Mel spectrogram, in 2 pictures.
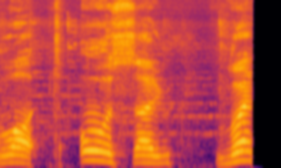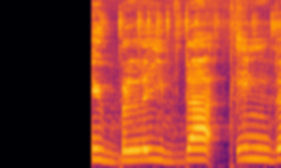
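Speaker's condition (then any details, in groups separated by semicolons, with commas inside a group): Ataxia; speech recently worse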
